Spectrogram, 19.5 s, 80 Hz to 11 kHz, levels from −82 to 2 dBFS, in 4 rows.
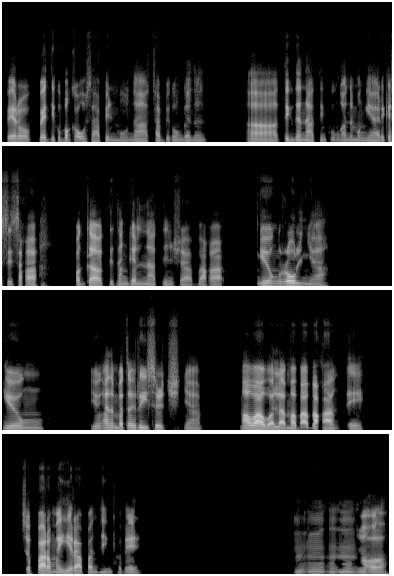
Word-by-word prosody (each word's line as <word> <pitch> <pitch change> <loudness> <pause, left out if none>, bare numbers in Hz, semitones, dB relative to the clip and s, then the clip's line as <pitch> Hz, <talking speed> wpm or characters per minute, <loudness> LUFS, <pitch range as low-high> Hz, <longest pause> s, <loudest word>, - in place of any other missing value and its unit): pero, 145 0 +1
puwede 160 -1 +3
ko - - -10
bang 160 - -2
kausapin 130 -1 -7
muna?" 125 +3 -6
Sabi 120 -1 -9
kong 125 -1 -12
gano'n, 120 0 -10 0.6
ah, 65 0 +1
"Tignan 135 -1 -1
natin 140 - -7
kung 130 -3 -18
ano 125 +1 -7
mangyari, 120 +1 -5
kasi 145 +1 -3
saka 140 -2 +1 0.5
pagka 145 0 +5
tinanggal 140 -1 -3
natin 130 -1 -6
siya, 115 -2 -6
baka, 115 0 -3 0.4
yung 160 +1 0
role 170 0 +4
niya, 125 -2 -7 0.8
yung 145 0 -1 0.6
yung 150 +1 -4
ano 155 0 +4
ba - - +7
to, 155 -1 +2
research 155 -2 +1
niya, 110 -3 -5 0.5
mawawala, 145 -6 +8
mababakante". 115 -4 +2 0.6
So, 155 - -3
parang 145 -1 +6
mahihirapan 135 -1 +3
din 125 -1 -8
kami. 120 +2 -3 1.9
Mm, 160 +1 -12
mm. 145 0 -11 0.2
Oo, 130 -2 +1
135 Hz, 130 wpm, -25 LUFS, 120-145 Hz, 1.9 s, mawawala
